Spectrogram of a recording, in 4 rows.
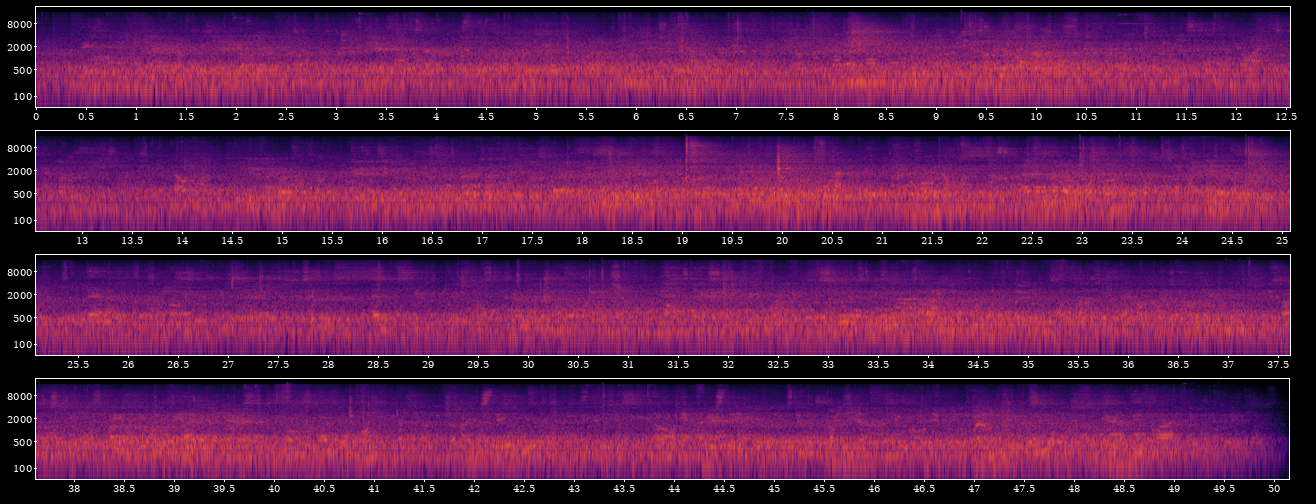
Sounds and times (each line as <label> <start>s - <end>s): chatter before the concert 0.0s - 50.1s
